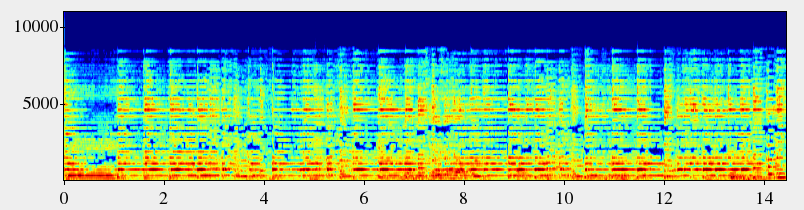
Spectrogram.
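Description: Violin and bağlama (long-necked Turkish lute) playing an instrumental passage of a Turkish folk tune together, the violin holding long notes over the bağlama's quick plucked strokes.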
